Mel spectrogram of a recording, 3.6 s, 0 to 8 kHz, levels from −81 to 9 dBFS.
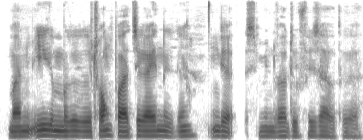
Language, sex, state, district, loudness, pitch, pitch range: Wancho, male, Arunachal Pradesh, Longding, -21 LUFS, 100 Hz, 95-105 Hz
